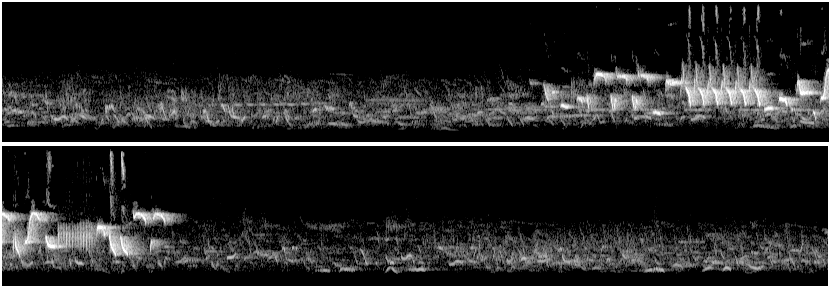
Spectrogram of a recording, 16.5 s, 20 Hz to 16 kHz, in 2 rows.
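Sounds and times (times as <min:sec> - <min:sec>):
soft bird chirps: 0:00.0 - 0:16.5
Eurasian wren Troglodytes troglodytes singing: 0:05.3 - 0:10.0.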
